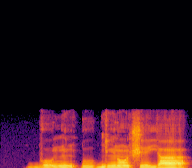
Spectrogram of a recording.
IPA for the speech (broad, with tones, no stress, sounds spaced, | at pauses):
b o˨ n ĩ˨ k͡p u˨˦ ɡ ĩ˦ ɾ ɔ̃˦˨ ʃ e˨˦ j a˦˨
